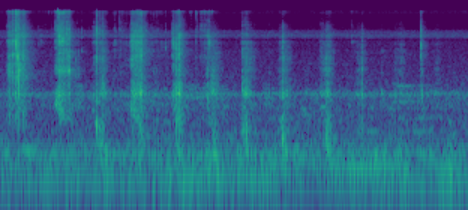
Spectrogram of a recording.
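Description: Crunchy fried kerupuk cracker being bitten and chewed with the mouth: sharp crunches about two a second, loudest at first and growing fainter as the piece is chewed down.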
